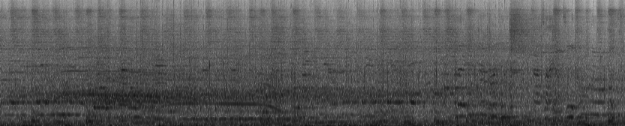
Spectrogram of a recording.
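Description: Live rock-pop band with electric guitars and drums playing a steady beat through an arena PA, recorded from among the audience, with the crowd cheering and shouting over it.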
